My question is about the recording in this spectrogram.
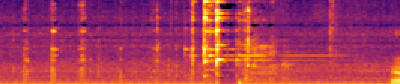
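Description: Steel winch-cable hook clinking with a short metallic ring as it is hooked onto the tree, two sharp clinks about two seconds in. An engine hums steadily at idle underneath.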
